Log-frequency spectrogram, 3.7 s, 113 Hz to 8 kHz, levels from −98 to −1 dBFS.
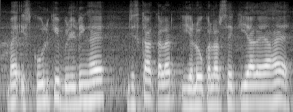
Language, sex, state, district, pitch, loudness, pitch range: Hindi, male, Uttar Pradesh, Lalitpur, 160 Hz, -14 LUFS, 150-175 Hz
